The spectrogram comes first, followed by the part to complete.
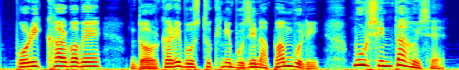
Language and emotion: Assamese, fearful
